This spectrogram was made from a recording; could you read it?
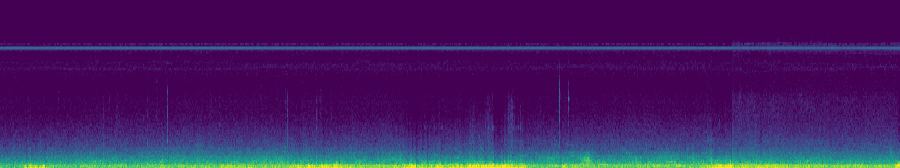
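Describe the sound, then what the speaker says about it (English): Strong wind on a boat deck buffets the microphone in rough gusts, rising and falling, with a low rumble underneath and no voices. "Boy, is it windy."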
